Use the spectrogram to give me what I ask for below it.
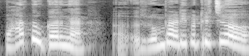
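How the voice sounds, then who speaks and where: A man's voice: high-pitched, expressive, racing, dark tone. A man playing a flirtatious male boss who teases a staff member in a Tamil audio drama. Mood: teasing. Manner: teasing, playful and bossy. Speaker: boss voicing a romantic male lead.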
